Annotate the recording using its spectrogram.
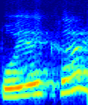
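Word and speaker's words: Boyacá: presentation and i think i pronounced it boyeca is that the correct pronunciation yes you're right it's a tongue twister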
